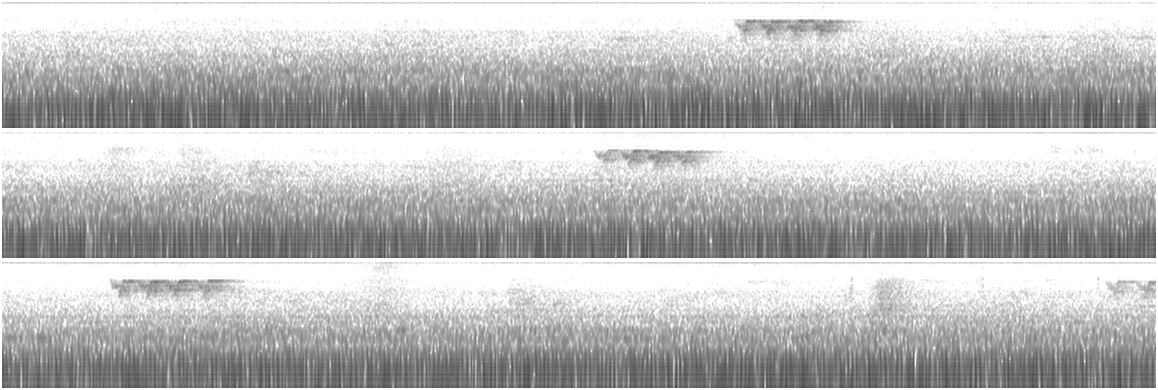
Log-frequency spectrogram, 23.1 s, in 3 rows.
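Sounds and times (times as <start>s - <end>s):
steady low hum: 0.0s - 23.0s
bird chirping trill: 4.1s - 5.8s, 11.6s - 12.5s, 16.1s - 17.1s, 22.7s - 23.0s.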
